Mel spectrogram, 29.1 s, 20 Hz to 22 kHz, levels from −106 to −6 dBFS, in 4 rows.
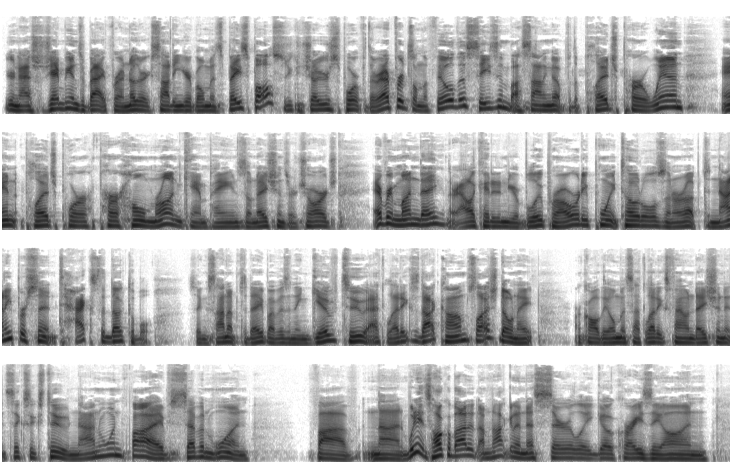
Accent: American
